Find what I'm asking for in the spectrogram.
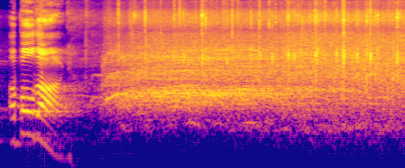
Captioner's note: applause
